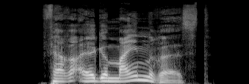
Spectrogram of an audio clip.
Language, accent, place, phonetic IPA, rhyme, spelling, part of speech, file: German, Germany, Berlin, [fɛɐ̯ˌʔalɡəˈmaɪ̯nʁəst], -aɪ̯nʁəst, verallgemeinrest, verb, De-verallgemeinrest.ogg
- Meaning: second-person singular subjunctive I of verallgemeinern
